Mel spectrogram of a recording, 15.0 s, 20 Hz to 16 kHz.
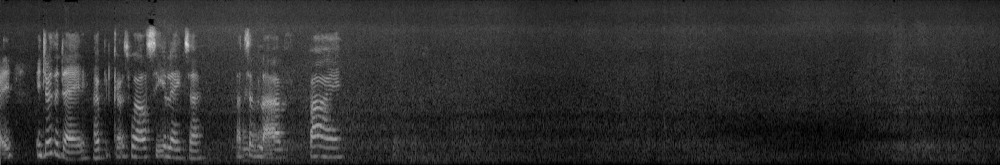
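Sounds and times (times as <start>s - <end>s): ocean surf washing ashore: 0.0s - 15.0s.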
